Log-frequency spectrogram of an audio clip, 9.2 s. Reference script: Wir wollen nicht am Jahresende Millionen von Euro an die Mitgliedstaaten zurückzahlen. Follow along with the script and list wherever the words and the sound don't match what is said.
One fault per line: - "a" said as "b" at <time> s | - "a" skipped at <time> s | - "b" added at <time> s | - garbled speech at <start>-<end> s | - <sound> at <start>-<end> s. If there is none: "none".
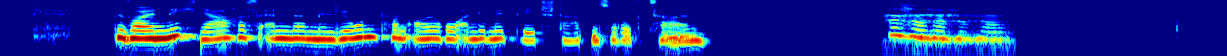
- "am" skipped at 1.5 s
- laugh at 6.6-7.6 s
